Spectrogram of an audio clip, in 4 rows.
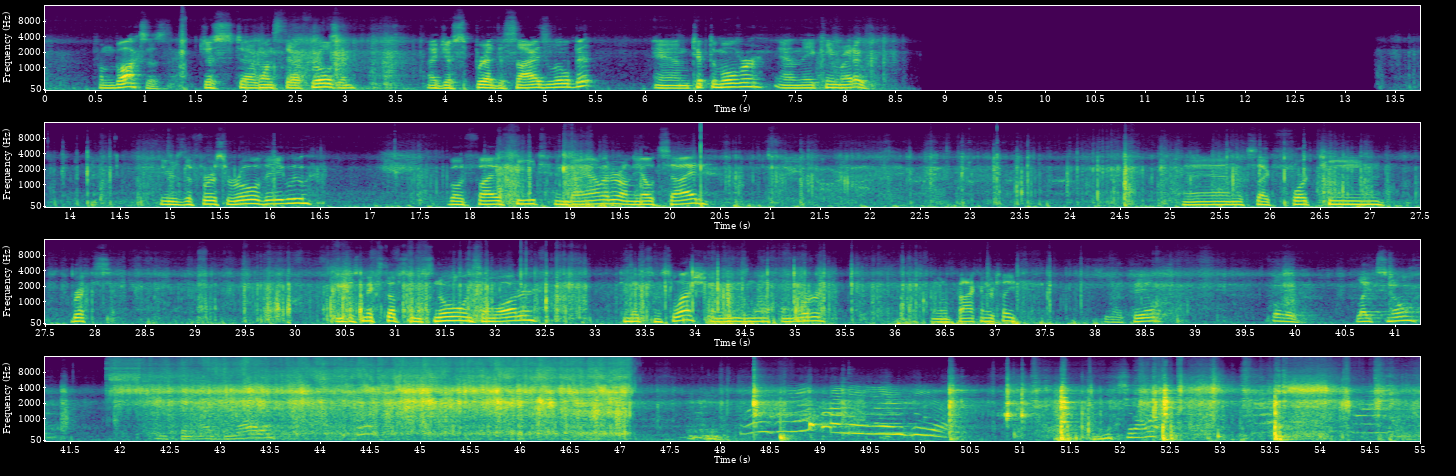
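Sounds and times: footsteps crunching on snow: 20.0 - 39.5.

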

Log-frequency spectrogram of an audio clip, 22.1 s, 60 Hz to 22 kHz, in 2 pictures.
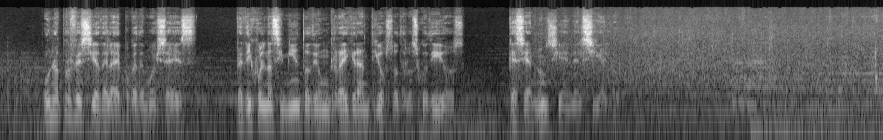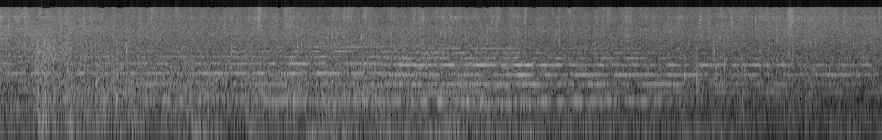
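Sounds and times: long held notes: 7.5 - 22.0
deep low rumble: 7.8 - 22.0.

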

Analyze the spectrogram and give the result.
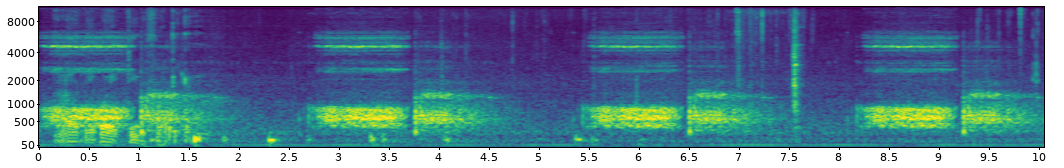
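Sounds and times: man breathing heavily in mask: 2.7 - 4.7, 5.4 - 7.5, 8.2 - 10.0.

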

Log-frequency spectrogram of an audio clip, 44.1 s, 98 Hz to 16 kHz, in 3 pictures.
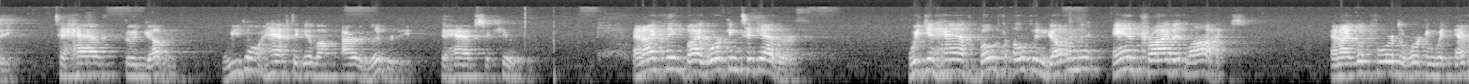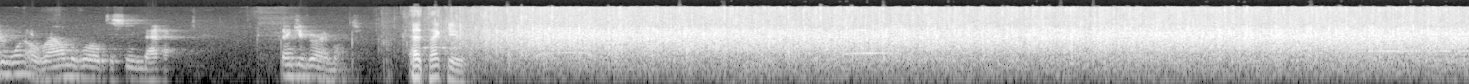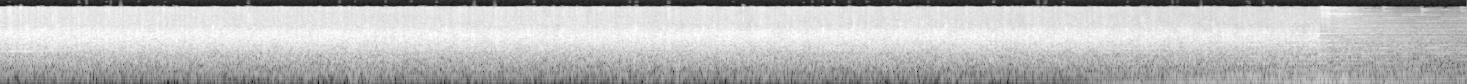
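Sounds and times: large audience clapping: 18.6 - 43.2
music: 40.0 - 44.0.

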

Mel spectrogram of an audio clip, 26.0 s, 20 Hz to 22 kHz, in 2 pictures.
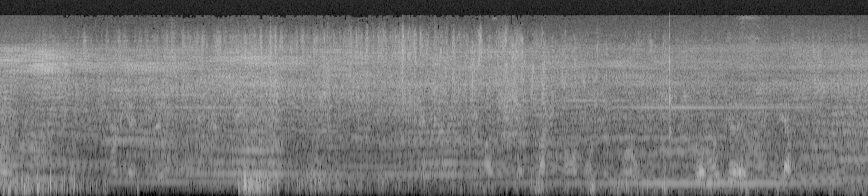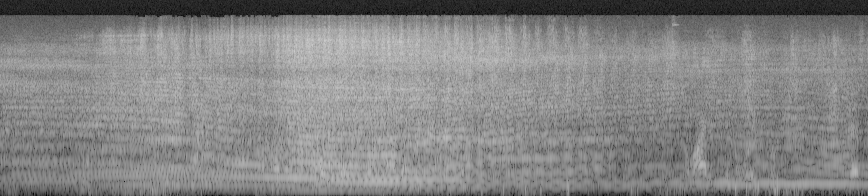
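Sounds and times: model plane engine droning: 0.0 - 26.0.

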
